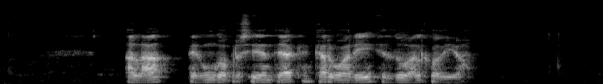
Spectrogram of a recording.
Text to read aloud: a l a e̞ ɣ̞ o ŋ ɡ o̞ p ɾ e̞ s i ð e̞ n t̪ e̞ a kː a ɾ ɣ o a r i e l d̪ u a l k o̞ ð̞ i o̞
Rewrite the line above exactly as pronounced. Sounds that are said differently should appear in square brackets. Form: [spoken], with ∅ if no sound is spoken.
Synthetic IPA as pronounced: a l a e̞ ɣ̞ [u] ŋ ɡ o̞ p ɾ e̞ s i ð e̞ n t̪ e̞ a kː a ɾ ɣ o a [ɾ] i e l d̪ u a l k o̞ ð̞ i o̞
